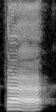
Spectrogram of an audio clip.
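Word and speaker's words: ط: It kind of sounds like the T in the name Tom. When you pronounce it, try to constrict your throat like you did with sad.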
